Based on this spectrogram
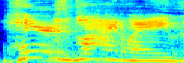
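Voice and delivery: slow, drawn-out mock Gottfried announcement; Gilbert Godfrey impression. Cohost imagining Gottfried narrating, slow hammed-up impression. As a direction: stretch it out as a bad Gilbert Gottfried. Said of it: "I can't do it".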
